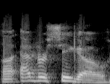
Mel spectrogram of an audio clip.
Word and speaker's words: Adversego: How do you pronounce his last name? Adversego.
